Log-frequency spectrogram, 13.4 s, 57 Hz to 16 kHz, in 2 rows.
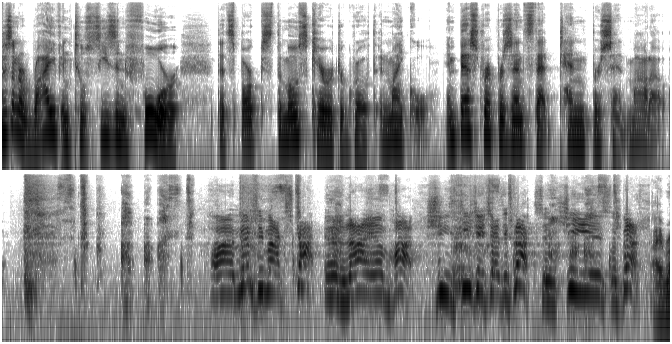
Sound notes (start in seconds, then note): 6.7 beatboxing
